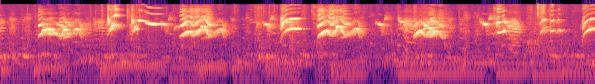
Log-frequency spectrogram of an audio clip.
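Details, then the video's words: European goldfinch song: rapid bursts of bright, tinkling twitters and buzzy trills in phrases roughly every second, with steady soft instrumental music underneath. "European Goldfinch - Canto de jilguero"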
